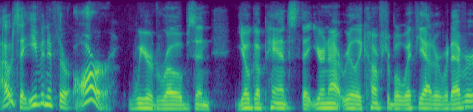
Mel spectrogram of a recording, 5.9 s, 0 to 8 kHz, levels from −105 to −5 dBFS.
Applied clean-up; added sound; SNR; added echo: none; none; none; none.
